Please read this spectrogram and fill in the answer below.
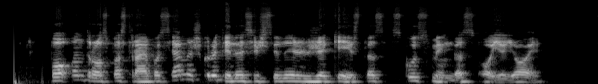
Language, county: Lithuanian, Šiauliai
